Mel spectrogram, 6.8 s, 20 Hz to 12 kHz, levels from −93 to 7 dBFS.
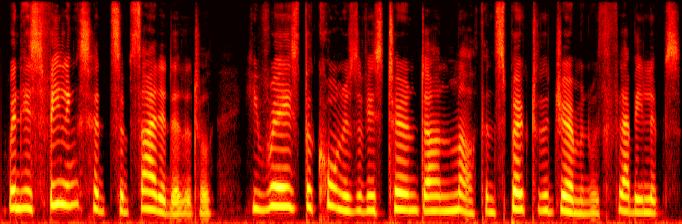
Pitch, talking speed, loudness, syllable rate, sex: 230 Hz, 210 wpm, -19 LUFS, 5.3 syllables/s, female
